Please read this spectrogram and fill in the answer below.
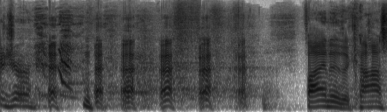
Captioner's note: laughing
